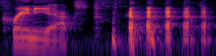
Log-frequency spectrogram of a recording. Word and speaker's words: Craniacs: good with customers manufacturers and his fellow craniacs pronounced craniacs his fellow reps admire chris's thoughtfulness and will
